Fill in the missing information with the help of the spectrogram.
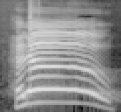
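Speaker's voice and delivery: Little Beaver calling across the pond. Acted. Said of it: "he cried".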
